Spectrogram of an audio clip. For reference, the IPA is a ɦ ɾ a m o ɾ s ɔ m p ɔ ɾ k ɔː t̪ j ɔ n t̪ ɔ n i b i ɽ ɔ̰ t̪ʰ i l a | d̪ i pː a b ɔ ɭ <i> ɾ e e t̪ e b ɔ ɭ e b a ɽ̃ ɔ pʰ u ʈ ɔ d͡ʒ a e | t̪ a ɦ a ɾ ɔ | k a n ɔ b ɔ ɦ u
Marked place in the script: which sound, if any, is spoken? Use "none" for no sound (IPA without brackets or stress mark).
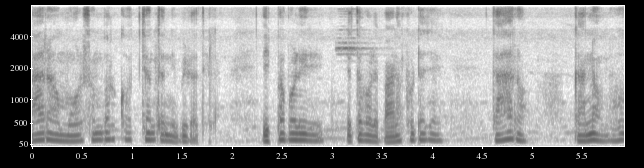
i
